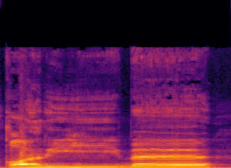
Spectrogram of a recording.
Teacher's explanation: اِنَّا أَنذَرْنَاكُمْ عَذَابًا قَرِيبًا، قاف کو موٹا کر کے پڑھیں گے، را کو باریک پڑھنا ہے، اس لیے کہ را کے نیچے زیر ہے، را کے بعد حروف مدہ میں سے یا آ گئی، لہٰذا را کو ایک الف کی مقدار کھینچیں گے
